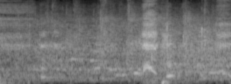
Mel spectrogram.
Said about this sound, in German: Ich höre ganz viel Applaus aus den hinteren Reihen.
